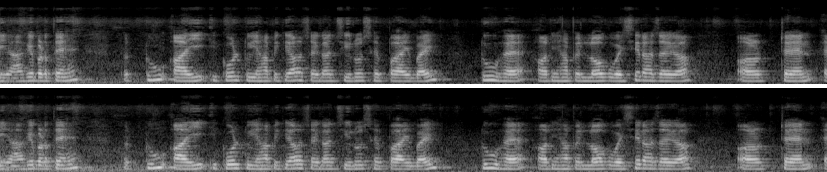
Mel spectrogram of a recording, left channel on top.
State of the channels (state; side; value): normal; both; correlation 0.32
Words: आगे बढ़ते हैं, तो 2i इक्वल टू यहाँ पे क्या हो जाएगा, 0 से π/2 है, और यहाँ पे log वैसे रह जाएगा, और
